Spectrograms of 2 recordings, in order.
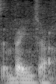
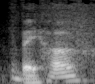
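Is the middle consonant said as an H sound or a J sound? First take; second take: J sound; H sound. First: The middle consonant sounds like a J. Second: The middle consonant sounds like an H. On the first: The speaker calls it right. "I think you actually pronounce the J" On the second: The speaker calls it wrong. "the J in Spanish is pronounced like an H. So I pronounce it Veja, even though I know that's not right"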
